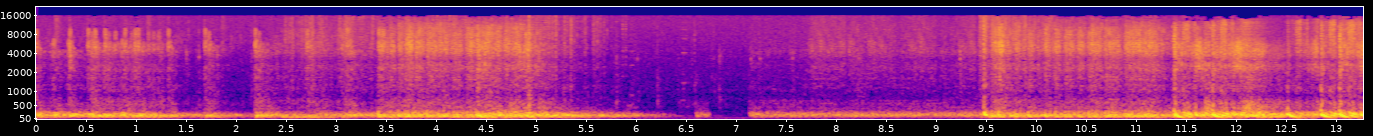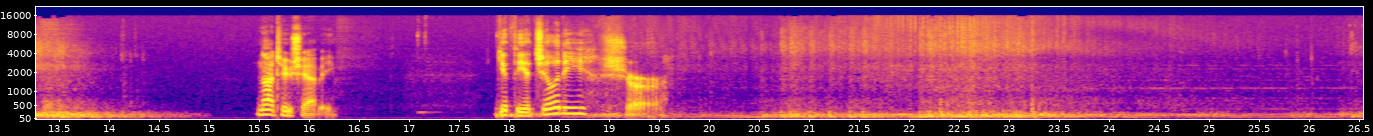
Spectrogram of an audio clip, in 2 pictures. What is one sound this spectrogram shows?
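Low explosions rumble and boom in a video game.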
